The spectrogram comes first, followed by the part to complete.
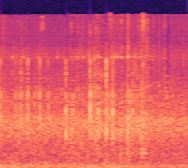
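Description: Mountain bike rolling over a rocky dirt trail: a steady low rumble from the tyres with irregular clicks and rattles as the bike jolts over rocks and roots.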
